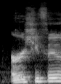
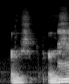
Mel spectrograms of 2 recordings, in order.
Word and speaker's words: Urshifu: But the Urshifu, is that how you say it? Urshifu?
